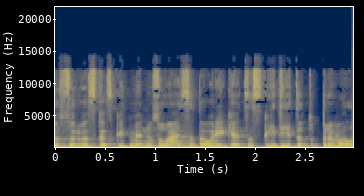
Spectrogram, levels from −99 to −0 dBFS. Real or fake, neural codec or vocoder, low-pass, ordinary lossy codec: real; none; 14.4 kHz; MP3, 64 kbps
